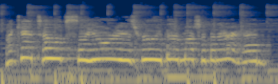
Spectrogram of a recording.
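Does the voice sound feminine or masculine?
feminine. It is said in a non-masculine voice. The speaker calls it wrong. "why am I saying it like that?"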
